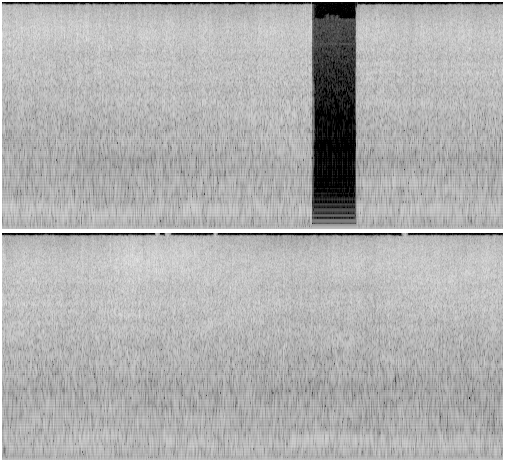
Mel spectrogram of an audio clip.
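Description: Several dirt-track modified race cars' engines running together as a pack, a dense steady drone whose pitch wavers as the cars go round. The sound drops out briefly about three seconds in.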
